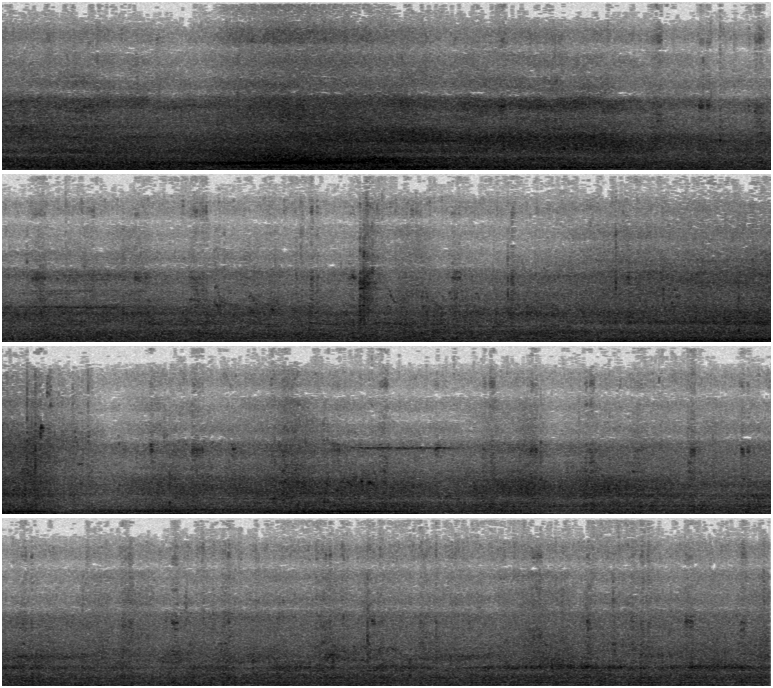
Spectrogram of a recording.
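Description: Road traffic passing close by a moving bicycle, over a steady rush of wind and road noise. Engine tones rise and fall as vehicles go by, most clearly about halfway through.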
